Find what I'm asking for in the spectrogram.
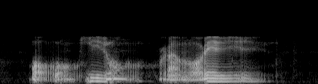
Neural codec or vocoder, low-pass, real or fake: autoencoder, 44.1 kHz, a latent of 192 numbers a frame, MeloTTS; 3.6 kHz; fake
